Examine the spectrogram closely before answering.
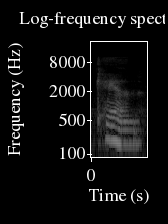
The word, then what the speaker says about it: can: Back can get smaller later, but right now while you're trying to get that sound, just go for it. Grass. Have. That. Can. Can. You feel that hard edge to the can.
